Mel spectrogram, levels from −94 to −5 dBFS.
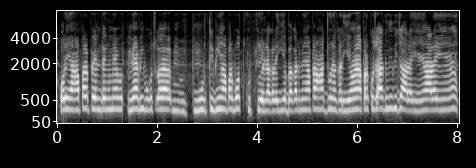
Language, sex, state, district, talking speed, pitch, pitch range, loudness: Hindi, male, Chhattisgarh, Bilaspur, 300 wpm, 275 Hz, 265-285 Hz, -16 LUFS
